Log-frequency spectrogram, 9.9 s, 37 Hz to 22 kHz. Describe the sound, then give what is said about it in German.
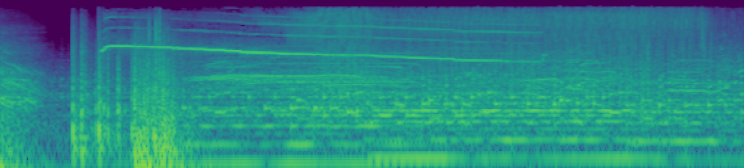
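A firework battery with 50 shots goes off with a few sharp bangs, then a long descending whistle over a dense, continuous crackling that keeps going loudly to the end. “Ja, und wie viel Müll wollt ihr noch so in die Luft ballern?”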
